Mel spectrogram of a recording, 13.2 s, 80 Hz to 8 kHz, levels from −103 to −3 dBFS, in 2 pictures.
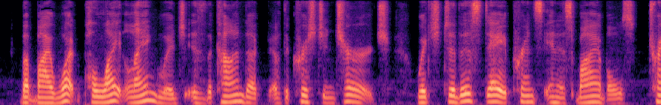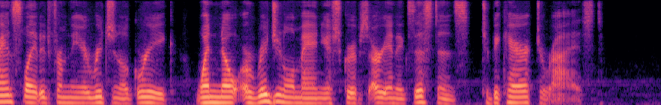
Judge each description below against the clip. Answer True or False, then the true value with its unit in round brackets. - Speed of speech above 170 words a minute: False (160 wpm)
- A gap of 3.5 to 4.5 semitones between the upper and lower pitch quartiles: False (3.1 semitones)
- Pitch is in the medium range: True (155 Hz)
